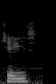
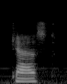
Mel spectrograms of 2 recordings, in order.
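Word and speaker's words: caste: even members of the servant case cast won't keep saying case but they pronounce it cast so we're just going to say cast have been elevated to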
